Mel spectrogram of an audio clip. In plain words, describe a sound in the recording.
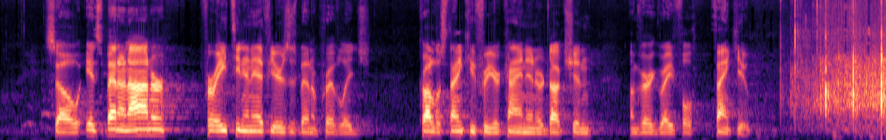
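An older man speaks calmly through a microphone in a large hall.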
